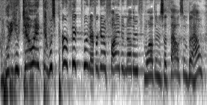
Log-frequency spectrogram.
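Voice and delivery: put-on high, whiny kid voice protesting; upset five-year-old son. Dad imitating his son upset over the shell. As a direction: play the outraged little boy. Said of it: "He was like".

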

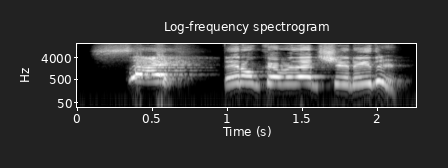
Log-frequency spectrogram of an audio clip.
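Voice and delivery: very high, squealed punchline; gleeful mock gotcha.

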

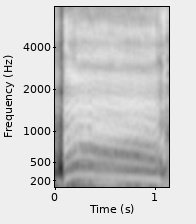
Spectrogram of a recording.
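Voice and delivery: sudden loud yelp of shock; loud pained cry as he hits the ground; mock scream. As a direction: blurt out a startled scream. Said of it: "first thing Peck done was go".

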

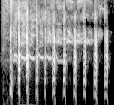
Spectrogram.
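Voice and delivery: shrieking burst of laughter; real cackle, high and loud. Real, not acted. Big laugh at joke.

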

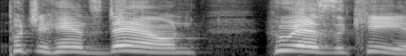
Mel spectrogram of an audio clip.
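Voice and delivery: exasperated retold shouting; mock yelling. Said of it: "He starts, like, yelling".

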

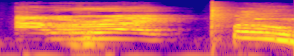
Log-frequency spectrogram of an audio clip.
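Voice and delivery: mock-triumphant showman yell; hammed-up hype. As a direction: crow it to the crowd like a cheap comic. Hammed-up punchline celebration.

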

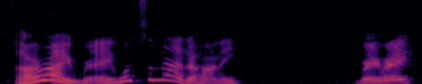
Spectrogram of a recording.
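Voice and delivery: very high soft cooing at the cat. Real, not acted.

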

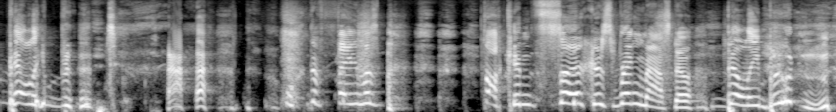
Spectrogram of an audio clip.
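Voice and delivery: giggling through the words; cracking up mid-sentence; laughing. Real, not acted. Corpses at partner's flub.

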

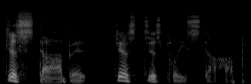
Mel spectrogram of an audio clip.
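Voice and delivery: low, soft, slow plea; exasperated murmur. Real, not acted. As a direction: beg them to stop, quietly. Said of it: "I'm getting worked up".

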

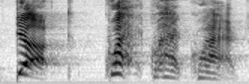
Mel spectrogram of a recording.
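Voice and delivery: put-on very high little girl quacking; squeaky kid duck; child quacking. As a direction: daughter copying dad in car, very high child quack. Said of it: "And she'll go".

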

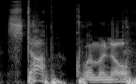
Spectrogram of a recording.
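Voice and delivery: speech-impaired superhero challenge; Batman. Acted. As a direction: confront a crook in a muddled superhero voice. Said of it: "give me an example of Batman".

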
